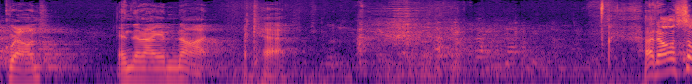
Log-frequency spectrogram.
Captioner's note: laughter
